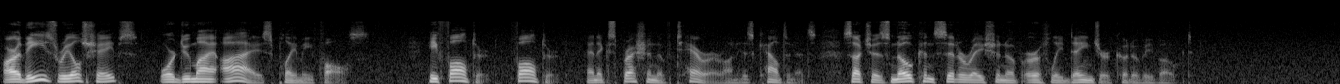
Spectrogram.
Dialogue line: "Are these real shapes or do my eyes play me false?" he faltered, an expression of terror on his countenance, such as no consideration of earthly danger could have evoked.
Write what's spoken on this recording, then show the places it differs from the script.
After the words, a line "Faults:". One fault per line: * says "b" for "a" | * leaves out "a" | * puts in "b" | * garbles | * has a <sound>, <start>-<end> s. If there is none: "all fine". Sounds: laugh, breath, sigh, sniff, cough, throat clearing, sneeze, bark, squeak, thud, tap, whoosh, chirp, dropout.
"Are these real shapes or do my eyes play me false?" he faltered faltered, an expression of terror on his countenance, such as no consideration of earthly danger could have evoked.
Faults:
* puts in "faltered"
